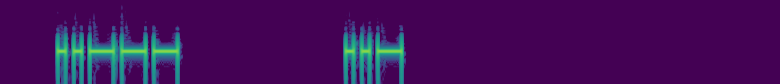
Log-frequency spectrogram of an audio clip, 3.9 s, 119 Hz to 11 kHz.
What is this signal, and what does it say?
Morse code, heard as a keyed tone, about 30 wpm, 700 Hz. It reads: 2 U
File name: Lesson 18d - Letter m - Two Characters 30wpm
